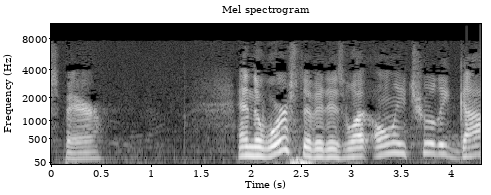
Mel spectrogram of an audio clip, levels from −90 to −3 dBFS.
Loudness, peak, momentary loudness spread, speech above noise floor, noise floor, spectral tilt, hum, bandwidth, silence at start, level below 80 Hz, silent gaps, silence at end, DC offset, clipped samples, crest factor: -14 LUFS; 0 dBFS; 10 LU; 34 dB; -47 dBFS; -7 dB/octave; none; 8 kHz; 0 s; -32 dBFS; none; 0 s; under 0.1%; under 0.1%; 16 dB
